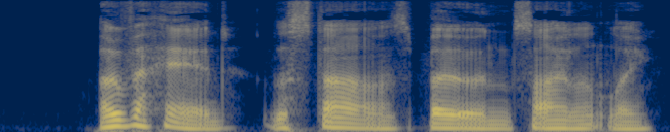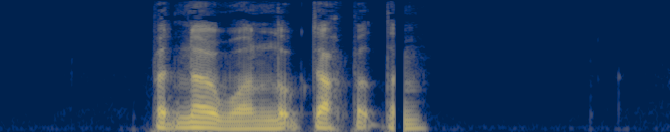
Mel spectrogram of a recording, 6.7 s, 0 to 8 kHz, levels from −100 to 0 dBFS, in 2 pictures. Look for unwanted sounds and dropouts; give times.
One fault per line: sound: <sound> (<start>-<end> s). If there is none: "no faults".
sound: dropout (5.3-5.4 s)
